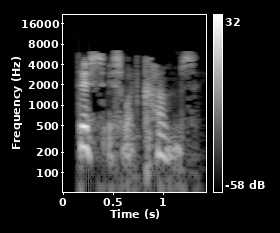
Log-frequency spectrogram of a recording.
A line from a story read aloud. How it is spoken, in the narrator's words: he muttered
